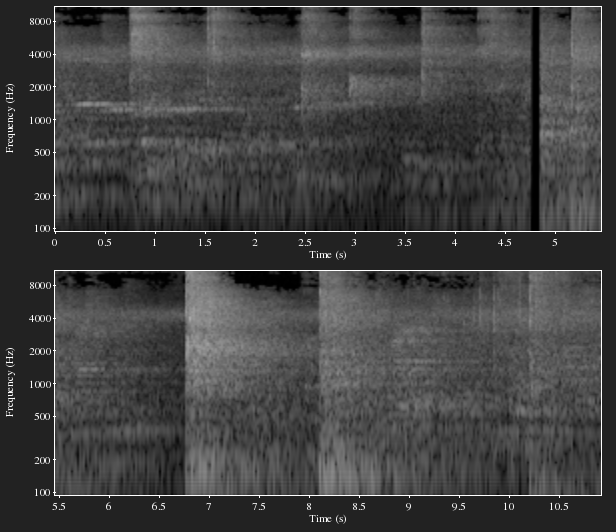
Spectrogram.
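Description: Volleyball being struck in an echoing sports hall: a loud serve hit about two-thirds of the way in, a second hard hit about a second later and a lighter contact near the end, with lighter taps earlier and players' voices calling out.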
